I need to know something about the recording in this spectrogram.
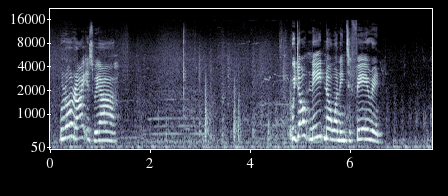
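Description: A young woman speaks urgently nearby.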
